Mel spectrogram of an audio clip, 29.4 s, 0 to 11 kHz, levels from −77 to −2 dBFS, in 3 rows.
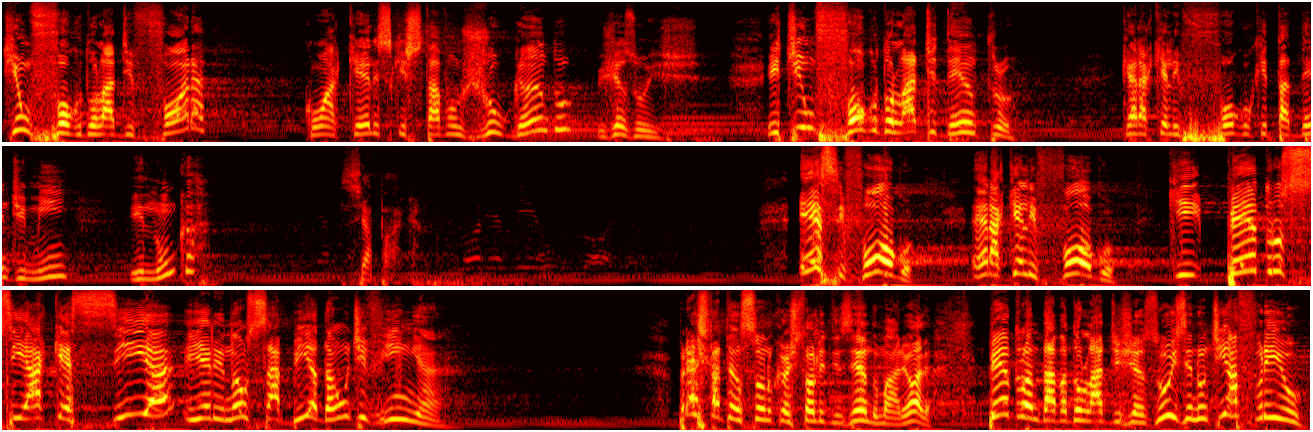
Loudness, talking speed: -22 LUFS, 145 wpm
